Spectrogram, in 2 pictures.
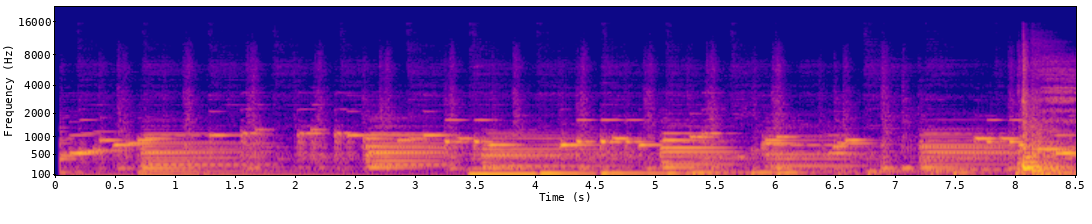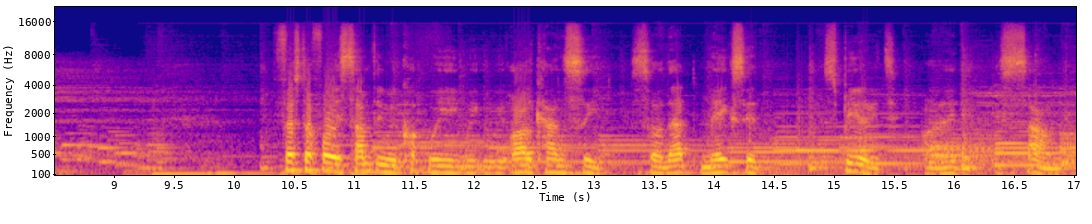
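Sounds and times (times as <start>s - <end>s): jazz piano chords: 0.0s - 17.0s
low bass notes: 8.0s - 17.0s.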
